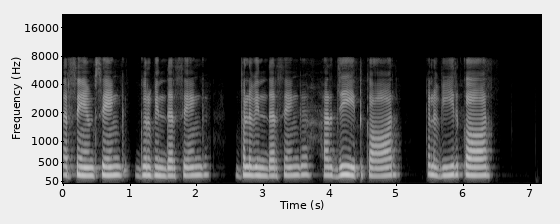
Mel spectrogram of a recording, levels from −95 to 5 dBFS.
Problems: background sounds at intervals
